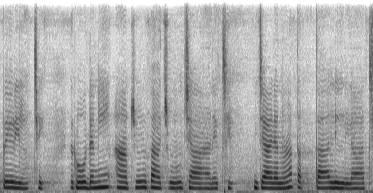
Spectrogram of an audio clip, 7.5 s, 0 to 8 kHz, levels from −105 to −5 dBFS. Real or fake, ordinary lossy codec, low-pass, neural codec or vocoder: fake; none; none; codec, 16 kHz, 1 kbps, X-Codec, HuBERT features, trained on balanced general audio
